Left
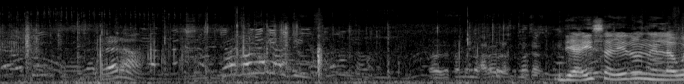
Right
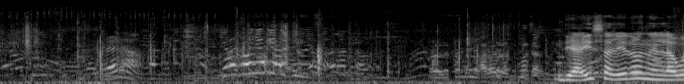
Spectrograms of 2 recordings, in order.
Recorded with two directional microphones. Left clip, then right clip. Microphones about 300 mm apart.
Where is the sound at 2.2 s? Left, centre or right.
Right.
